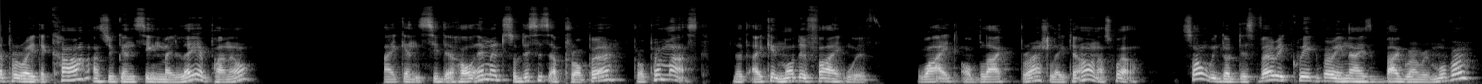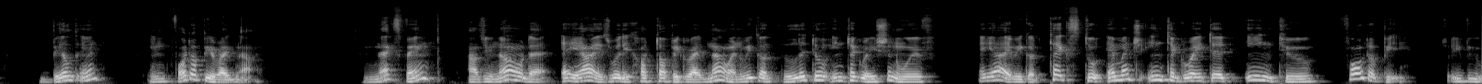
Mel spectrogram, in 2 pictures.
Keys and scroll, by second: 16.5 space, 18.0 space.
